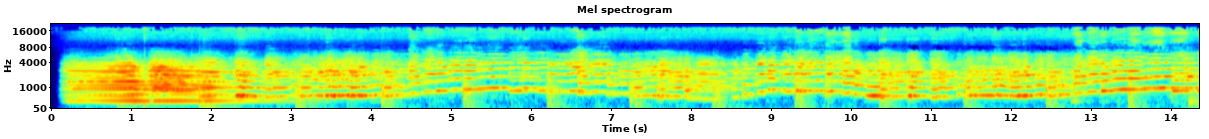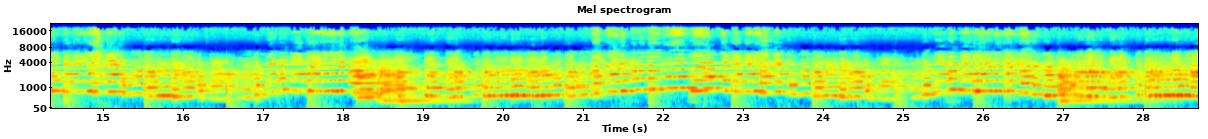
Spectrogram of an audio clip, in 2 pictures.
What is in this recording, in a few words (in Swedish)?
Vals i G-dur; efter Lorentz Brolin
